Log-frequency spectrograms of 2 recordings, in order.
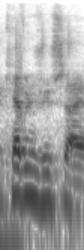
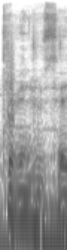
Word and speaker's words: Kevin Jousset: So Kevin Jousset, I did pronounce that correctly. You did, that's actually very rare, but yeah, Kevin Jousset, you Listen did, to me, right?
